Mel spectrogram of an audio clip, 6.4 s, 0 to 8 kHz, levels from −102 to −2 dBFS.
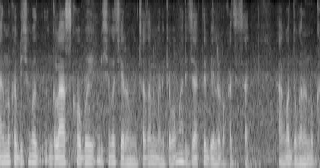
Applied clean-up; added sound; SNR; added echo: none; none; none; none.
